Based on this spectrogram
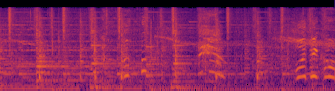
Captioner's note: Amal laughing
